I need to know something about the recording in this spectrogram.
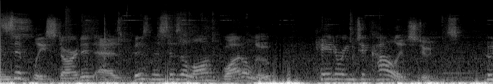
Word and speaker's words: Guadalupe: The stretch of roadway known as the drag is the portion of Guadalupe Street that extends, strictly It's pronounced speaking, Guadalupe.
